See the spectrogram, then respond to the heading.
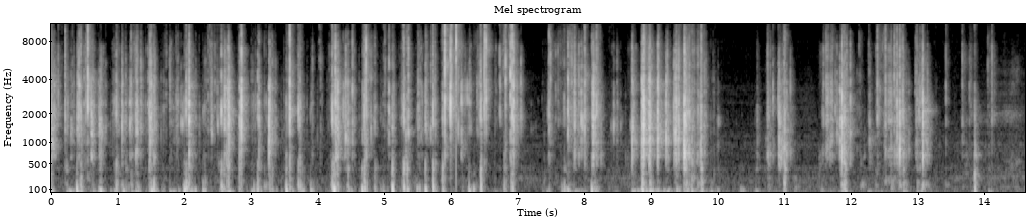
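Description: A hollow Toffifee cardboard candy box, held upright, is tapped and scratched across its front with long painted nails. Quick, dry, crisp clicks and scraping crinkles come in dense bursts with short pauses, bright and high-pitched with almost no ring.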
